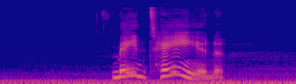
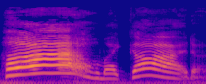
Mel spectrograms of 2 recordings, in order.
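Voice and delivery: higher and louder groaning oh; exasperated oh; 4 semitones higher, 7 dB louder, much slower than usual. Real, not acted. Fed up with posers, loud oh. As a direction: let out a fed-up cry.

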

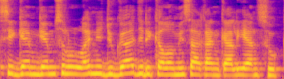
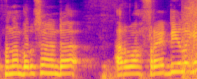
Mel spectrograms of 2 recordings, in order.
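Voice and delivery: usual speaking voice

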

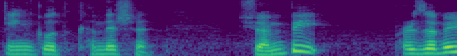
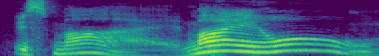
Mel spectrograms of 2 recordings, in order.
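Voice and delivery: a hint of greedy Gollum, rising loud on my own; 3 semitones higher, 5 dB louder, much slower than usual. Teacher imitating Gollum clutching the ring, greedy rising cry. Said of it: "很多人贪婪地拿着这个戒指".

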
